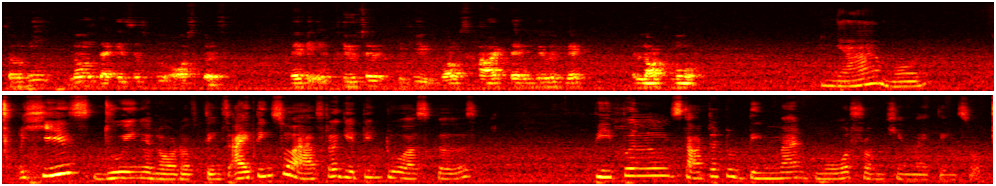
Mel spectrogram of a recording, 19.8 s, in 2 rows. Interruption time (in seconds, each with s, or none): none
